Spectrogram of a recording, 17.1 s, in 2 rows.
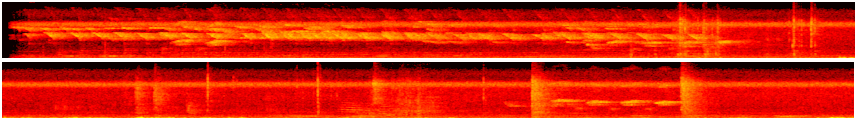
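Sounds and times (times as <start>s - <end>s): small bird chirping: 0.1s - 7.6s.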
